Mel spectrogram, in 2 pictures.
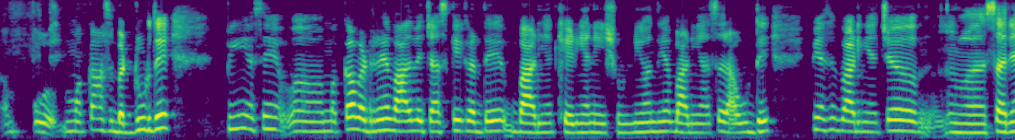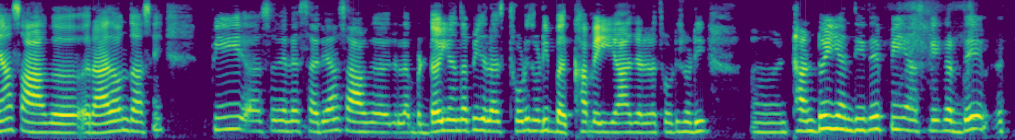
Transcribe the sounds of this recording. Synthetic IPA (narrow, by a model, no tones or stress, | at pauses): məkːãːəsbəɖuːɽd̪eː | piːəsẽːməkːãːʋəɖɾẽːʋaːd̪ʋɪt͡ʃəskeːkəɾd̪eːbaːɽɪjãːkʰeːɽɪjãːnĩːʃʊɳːĩːɦõːnd̪ijãːbaːɽɪjãːəsɾa̰ːuːʈ̚d̪eː | piːəsẽːbaːɽɪjãːt͡ʃ | səɾjãːsaːɡɾaːd̪aːʊ̃nd̪aːsẽː | piːəsd͡ʒɛlɛːsəɾjãːsaːɡd͡ʒəːlaːbəɖːaːɦoiːd͡ʒãːnd̪aːpiːd͡ʒɛːlaːt̪ʰoːɽiːt̪ʰoːɽiːbəɾkʰaːʋeːiːaːd͡ʒəːlɛːt̪ʰoːɽiːt̪ʰoːɽiː | ʈʰəɳʈɦoːiːd͡ʒãːnd̪iːt̪eːpiːəskeːkəɾd̪eː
